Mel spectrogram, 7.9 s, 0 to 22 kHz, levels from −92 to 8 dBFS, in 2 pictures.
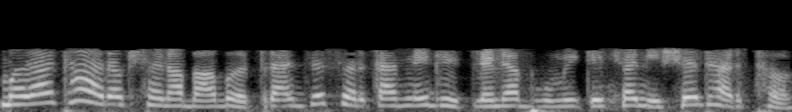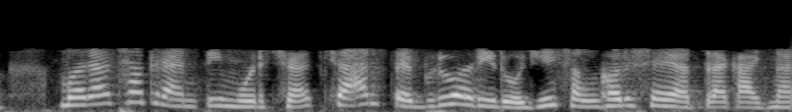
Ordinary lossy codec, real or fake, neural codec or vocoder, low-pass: MP3, 32 kbps; fake; codec, 16 kHz, 2 kbps, X-Codec, HuBERT features, trained on general audio; 3.6 kHz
